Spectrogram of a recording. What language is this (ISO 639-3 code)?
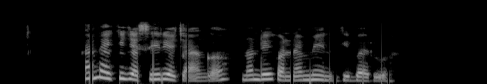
luo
